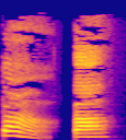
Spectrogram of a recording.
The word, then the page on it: 爸爸: ba4ba5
